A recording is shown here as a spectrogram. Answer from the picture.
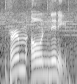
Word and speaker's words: Hermione: Hermione.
